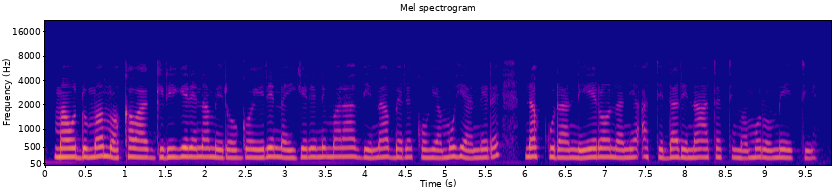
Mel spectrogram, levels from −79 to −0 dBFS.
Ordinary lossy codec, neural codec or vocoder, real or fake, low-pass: none; none; real; 7.2 kHz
